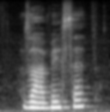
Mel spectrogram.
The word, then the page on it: dépendre: France; /de.pɑ̃dʁ/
